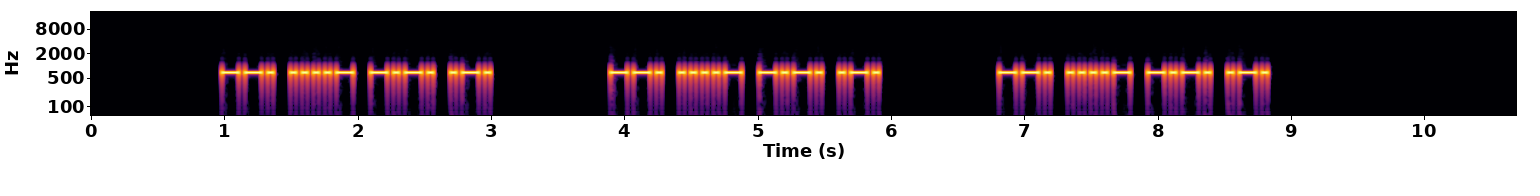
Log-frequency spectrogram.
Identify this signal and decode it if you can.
Morse code, heard as a keyed tone, about 28 wpm, 700 Hz. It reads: G4CR G4CR G4CR
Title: DXCC-100 Call Signs - 4 Characters - Repeated 3x - 28wpm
